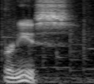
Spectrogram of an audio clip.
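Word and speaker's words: Burnice: pronounced like that though her name is pronounced Bernice that's that's how it's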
